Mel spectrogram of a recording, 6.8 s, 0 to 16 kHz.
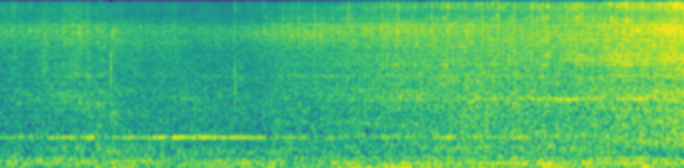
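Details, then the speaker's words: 2018–2019 Mustang GT Coyote V8 that had a tick between 1k and 3k rpm, first start after adding Ceratec: low, steady idle with an even burble and no ticking, quieter than before. "Here the car is idling very, very well actually. I almost want to say it's quieter than when I had it previously."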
